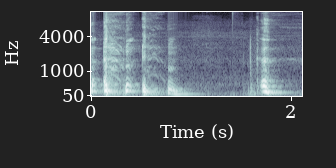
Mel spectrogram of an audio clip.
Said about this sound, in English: I think that actually made me cough, actually, which is a bit...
